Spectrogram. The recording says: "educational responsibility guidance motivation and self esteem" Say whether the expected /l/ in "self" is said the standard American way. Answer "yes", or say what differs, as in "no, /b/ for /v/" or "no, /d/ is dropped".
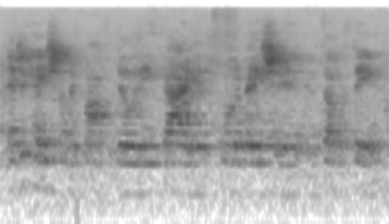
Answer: no, /l/ is dropped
